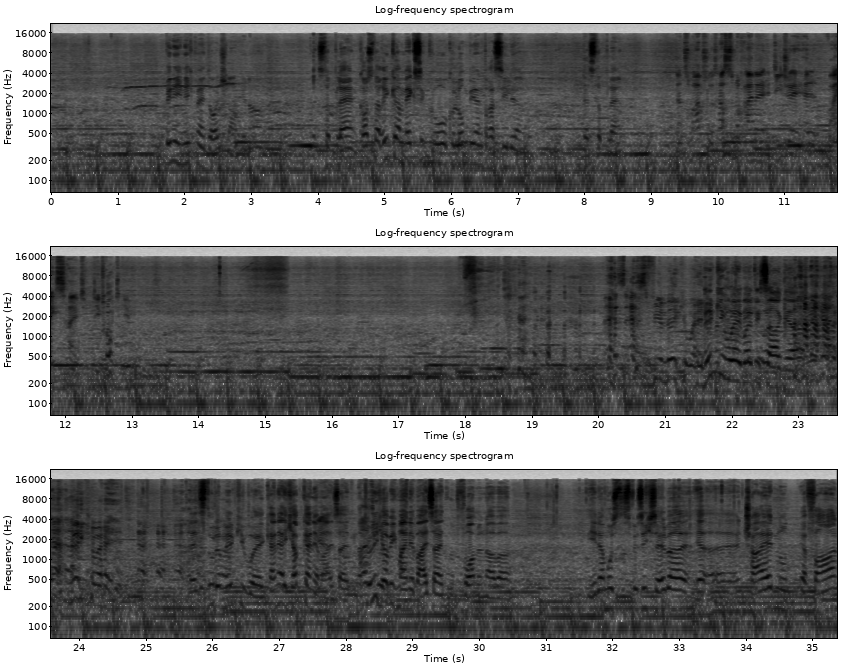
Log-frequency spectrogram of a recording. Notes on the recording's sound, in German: Wir haben das Techno Urgestein auf dem Wilde Emma Festival in Nürnberg getroffen und uns kurz nach seinem Auftritt und einem Brathühnchen mit Pommes ein bisschen unterhalten.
